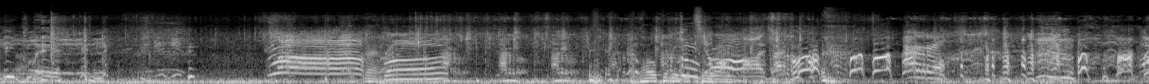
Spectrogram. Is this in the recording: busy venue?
yes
